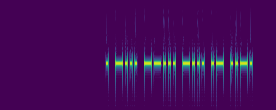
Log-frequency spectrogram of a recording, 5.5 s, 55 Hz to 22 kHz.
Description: Morse code, heard as a keyed tone, about 25 wpm, 700 Hz. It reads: EB7BAF
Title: DXCC-100 Call Signs - 6 Characters - Repeated 3x - 25wpm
